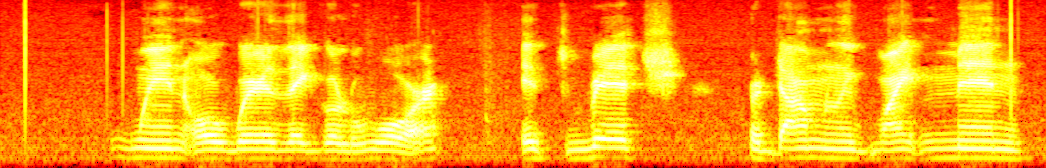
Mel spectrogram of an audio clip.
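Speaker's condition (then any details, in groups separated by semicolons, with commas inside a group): Slurred speech after coma; after four-day coma, lost dexterity, upper body strength, paralyzed; stopping nourishment and life-extending medication; speech significantly slurred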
